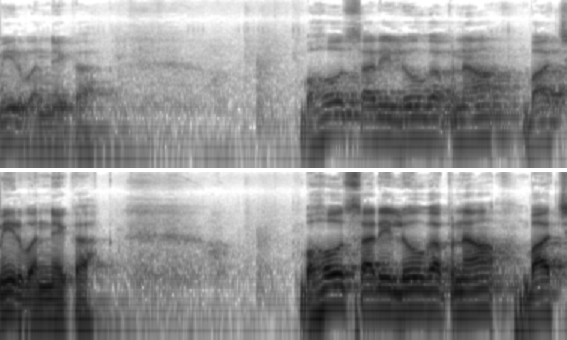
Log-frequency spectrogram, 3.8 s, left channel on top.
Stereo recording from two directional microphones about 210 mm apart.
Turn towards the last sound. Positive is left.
turn(degrees=-45)  # may be behind; listen again after turning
